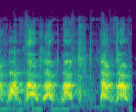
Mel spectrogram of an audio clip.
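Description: A dog barking over and over in quick barks, about three or four a second, with a short break a little past the middle.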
